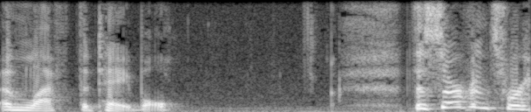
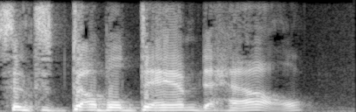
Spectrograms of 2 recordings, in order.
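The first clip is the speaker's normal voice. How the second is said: ordinary delivery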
